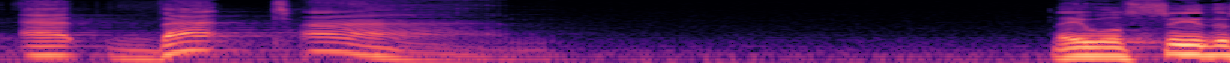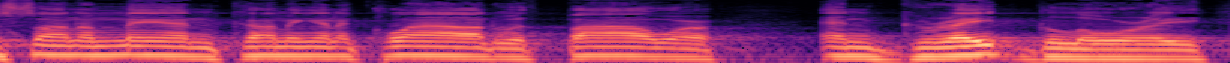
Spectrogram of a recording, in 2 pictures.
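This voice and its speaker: A pastor preaching a dramatic sermon, full of rhetorical questions, rising to a raised voice and dropping to a hush. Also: male voice, mid-range voice. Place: church sanctuary. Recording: long reverb of a church sanctuary.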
